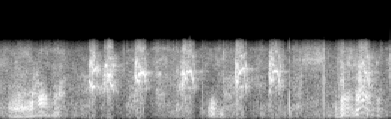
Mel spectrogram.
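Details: Mastiffs wrestling in play, recorded on an Android phone: short rough growls and gruff bark-like bursts, roughly eight in five seconds, with a low rumbling growl at the start.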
